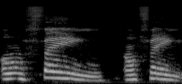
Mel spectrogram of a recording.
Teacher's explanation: Eles fazem esse som mais agudo, mais anasalado, enfin, enfin. Eles meio que colocam um i no meio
